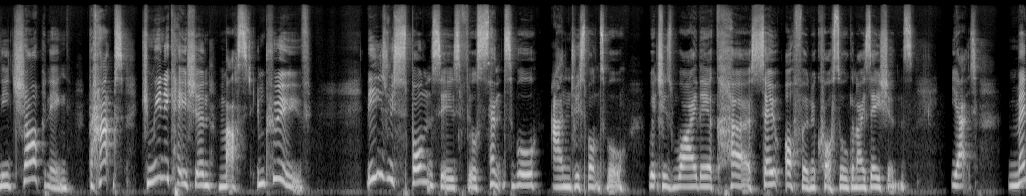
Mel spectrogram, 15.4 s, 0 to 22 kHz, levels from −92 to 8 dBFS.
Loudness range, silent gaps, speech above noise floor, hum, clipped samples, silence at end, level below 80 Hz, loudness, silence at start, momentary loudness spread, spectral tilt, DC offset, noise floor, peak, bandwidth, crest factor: 4 LU; none; 37 dB; none; under 0.1%; 0 s; -44 dBFS; -16 LUFS; 0 s; 10 LU; -3 dB/octave; under 0.1%; -54 dBFS; 0 dBFS; over 20 kHz; 18 dB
